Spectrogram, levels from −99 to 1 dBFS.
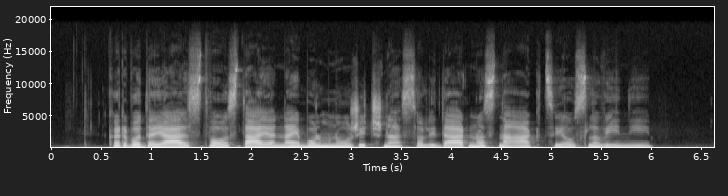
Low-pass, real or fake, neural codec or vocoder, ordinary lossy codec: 19.8 kHz; real; none; none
